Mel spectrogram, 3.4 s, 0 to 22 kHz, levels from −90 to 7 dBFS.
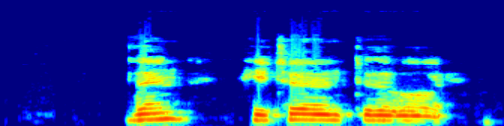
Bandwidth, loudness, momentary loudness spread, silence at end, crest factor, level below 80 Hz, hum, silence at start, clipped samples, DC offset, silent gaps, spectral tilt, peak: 7.6 kHz; -14 LUFS; 15 LU; 0.1 s; 16 dB; -54 dBFS; none; 0.85 s; under 0.1%; under 0.1%; none; -7 dB/octave; 0 dBFS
